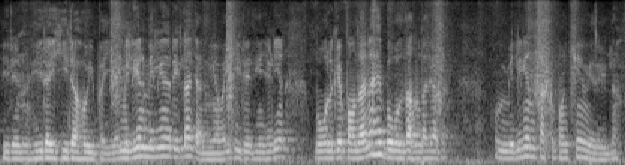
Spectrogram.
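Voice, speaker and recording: A man's voice: medium pitch, fast talker. A man with a Malwai Punjabi accent chatting casually and informally to viewers as a vlogger who keeps horses. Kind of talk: casual vlog chat. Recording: noisy handheld vlog with ambient sound.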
